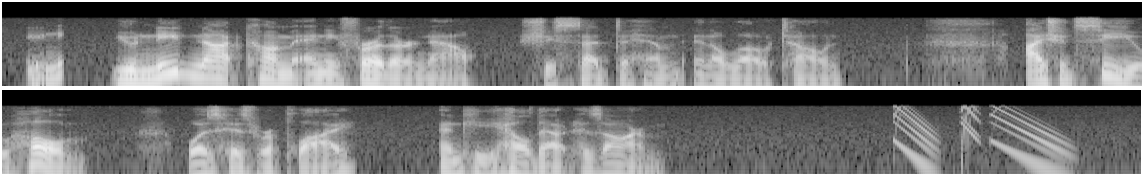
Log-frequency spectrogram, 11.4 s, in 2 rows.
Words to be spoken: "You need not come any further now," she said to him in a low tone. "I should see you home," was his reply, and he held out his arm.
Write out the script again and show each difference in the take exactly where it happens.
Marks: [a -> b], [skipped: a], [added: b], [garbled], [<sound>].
[laugh] "You need not come any further now," she said to him in a low tone. "I should see you home," was his reply, and he held out his arm. [chirp]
